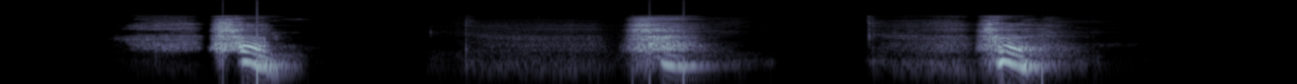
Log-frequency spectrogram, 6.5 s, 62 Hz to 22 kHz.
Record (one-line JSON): {"exhalation_length": "6.5 s", "exhalation_amplitude": 30956, "exhalation_signal_mean_std_ratio": 0.32, "survey_phase": "beta (2021-08-13 to 2022-03-07)", "age": "65+", "gender": "Female", "wearing_mask": "No", "symptom_sore_throat": true, "symptom_onset": "6 days", "smoker_status": "Never smoked", "respiratory_condition_asthma": false, "respiratory_condition_other": false, "recruitment_source": "REACT", "submission_delay": "3 days", "covid_test_result": "Negative", "covid_test_method": "RT-qPCR"}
